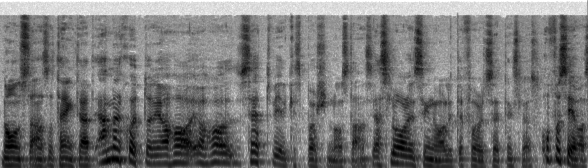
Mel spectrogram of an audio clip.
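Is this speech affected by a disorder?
No.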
